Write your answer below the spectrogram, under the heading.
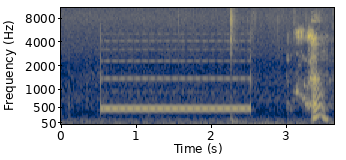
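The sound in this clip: Ringback tone of an outgoing telephone call, a single steady, loud electronic tone of about two seconds over faint background hiss. It stops abruptly and a short voice follows.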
